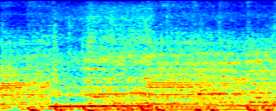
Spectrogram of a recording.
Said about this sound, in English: The rest of the orphans head down the street as Mr. Williams approaches in a car.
